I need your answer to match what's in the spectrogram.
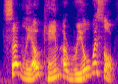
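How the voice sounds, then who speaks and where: His voice sits high and is very animated, a touch slow and slightly rough. The speaker is a middle-aged man hosting a bedtime story show, reading a picture book aloud and tossing chatty, playful asides to young listeners.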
